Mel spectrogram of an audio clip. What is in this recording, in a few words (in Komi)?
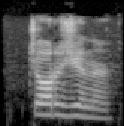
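"чорзьыны", Komi, female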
